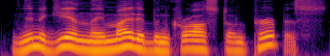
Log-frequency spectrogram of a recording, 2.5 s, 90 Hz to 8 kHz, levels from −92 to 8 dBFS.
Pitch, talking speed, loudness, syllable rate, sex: 160 Hz, 240 wpm, -16 LUFS, 6.2 syllables/s, male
